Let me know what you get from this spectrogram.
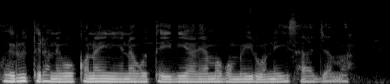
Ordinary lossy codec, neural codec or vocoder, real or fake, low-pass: Opus, 64 kbps; none; real; 19.8 kHz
